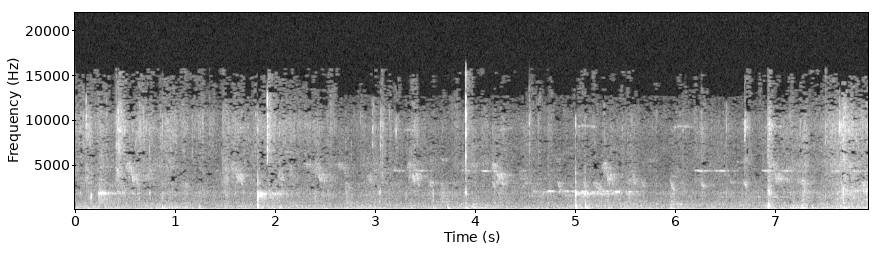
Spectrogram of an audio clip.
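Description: Near silence: faint background hiss with a few faint, short bird chirps and a handful of soft clicks.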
